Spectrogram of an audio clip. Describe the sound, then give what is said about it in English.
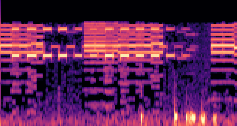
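A phone ringtone plays the La Cucaracha melody in bright, steady electronic tones, a quick repeating tune that runs throughout, with a few dull low thumps near the end. “Hey, want to hear my most space age one? Hold on, I got La Cucaracha.”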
